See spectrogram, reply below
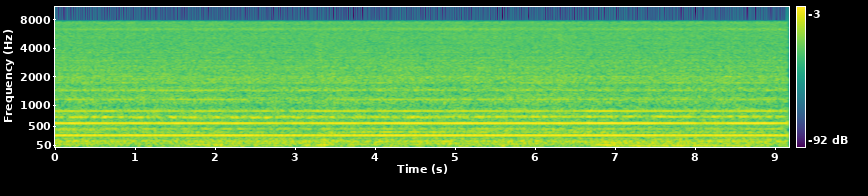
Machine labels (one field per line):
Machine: fan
